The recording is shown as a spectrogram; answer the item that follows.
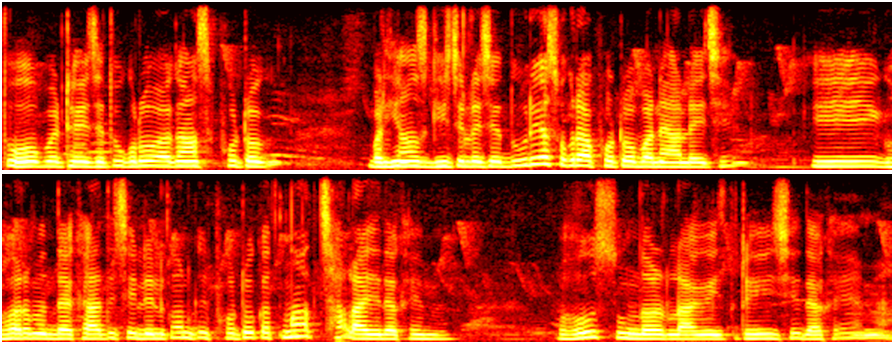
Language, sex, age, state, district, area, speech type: Maithili, female, 45-60, Bihar, Araria, rural, spontaneous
